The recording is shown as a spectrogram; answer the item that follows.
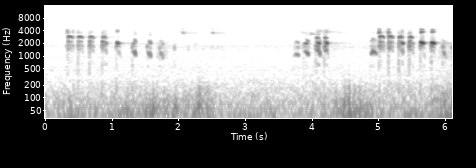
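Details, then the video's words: At night in February, a female eagle standing off the egg to cool it calls and trills, chatting with her mate. Three bursts of quick, high, piping chatter, each run of notes falling slightly, separated by a quiet gap. "Belle is Cooling the Egg; Calls, Thrills too"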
